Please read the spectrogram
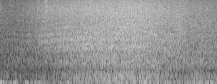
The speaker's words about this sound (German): So, ihr hört jetzt, glaube ich, schon das Meer rauschen. Wir sind jetzt nämlich zum Strand gelaufen.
